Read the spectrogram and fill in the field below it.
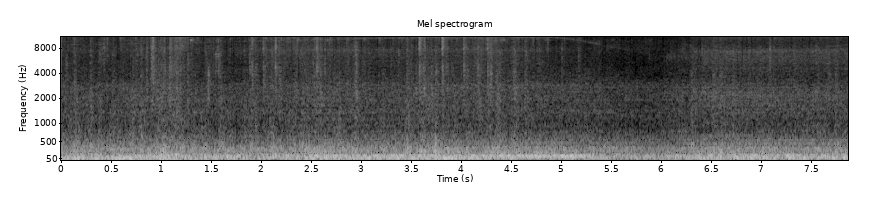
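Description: A vehicle engine hums steadily as tyres roll along a road.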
